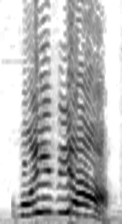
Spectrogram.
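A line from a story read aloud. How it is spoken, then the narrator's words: Shouted. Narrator (Greek): φώναξε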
